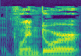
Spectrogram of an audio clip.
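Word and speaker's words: Glyndwr: So they got Bentley Purchase and he said, "I've got a dude um his name is uh Glendor Michael." Yeah, that is not how that's spelled either.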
